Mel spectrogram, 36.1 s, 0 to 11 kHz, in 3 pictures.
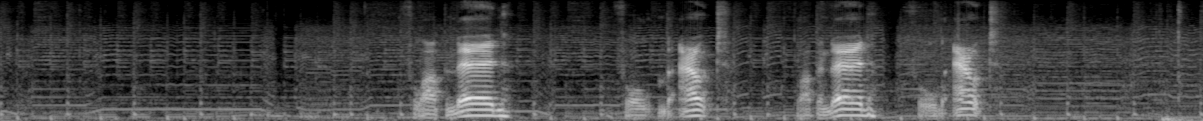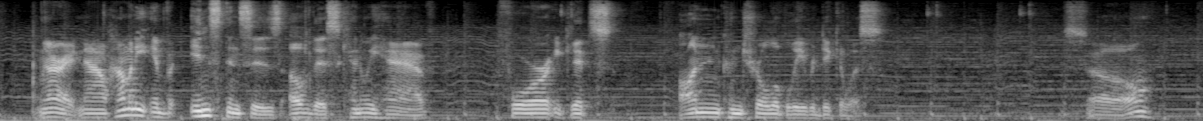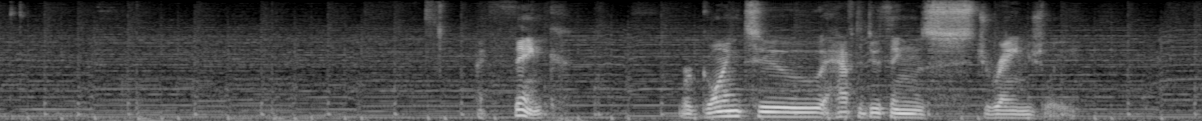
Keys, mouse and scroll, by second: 11.6 space, 15.1 ctrl+s, 17.7 click, 21.3 click, 22.2 click, 24.2 click.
